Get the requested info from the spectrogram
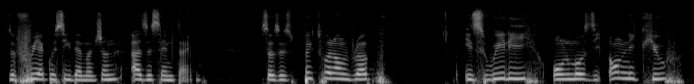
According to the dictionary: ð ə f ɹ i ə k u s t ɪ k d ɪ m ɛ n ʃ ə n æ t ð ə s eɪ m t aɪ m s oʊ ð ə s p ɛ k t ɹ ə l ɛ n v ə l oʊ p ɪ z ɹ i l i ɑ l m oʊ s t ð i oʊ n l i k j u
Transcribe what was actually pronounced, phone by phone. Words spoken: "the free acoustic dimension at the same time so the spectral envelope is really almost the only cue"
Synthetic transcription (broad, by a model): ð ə f ɹ i ə k u s t ɪ k d ɪ m ɛ n ʃ ə n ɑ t ð ə s eɪ m t aɪ m s oʊ ð ə s p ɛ k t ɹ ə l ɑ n v l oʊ p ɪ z ɹ i l i ɑ l m oʊ s t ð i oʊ n l i k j u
